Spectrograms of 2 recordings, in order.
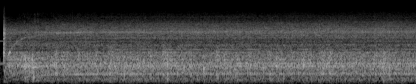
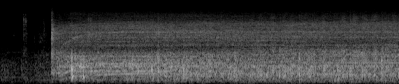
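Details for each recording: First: Abandoned BMW Alpina B10 4.6 V8, unrun about 12 years: starter cranks steadily over four seconds with no firing, fuel gauge reading zero; no fuel delivery. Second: BMW Alpina B10 4.6 V8 cranked on a booster after about 12 years sitting, with spark plugs out: fast, smooth, even starter whirr with no compression pulses, turning over freely; compression thought fine since it was parked over fuel consumption.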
